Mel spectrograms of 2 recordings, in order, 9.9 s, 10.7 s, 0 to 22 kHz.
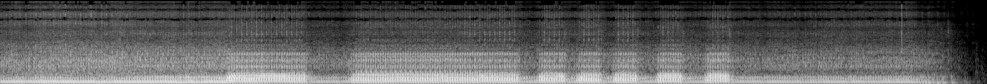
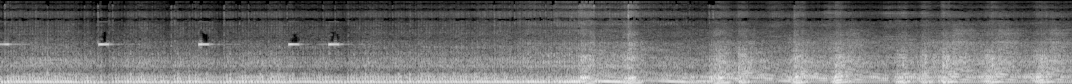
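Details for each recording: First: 2016 Ski-Doo 800 E-TEC Freeride snowmobile: starts and idles fine, but short throttle stabs barely lift revs before falling back, won't rev past about 1200 rpm; bogs off idle, throttle butterflies suggested to check, cause unconfirmed. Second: 2016 Ski-Doo Freeride 800 E-TEC two-stroke sled that bogged off idle and wouldn't rev over 1200 rpm, after throttle cable free play adjustment: picks up crisply, revving freely in repeated blips with no bog or stumble; healthy free revving.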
